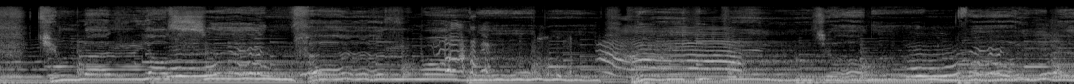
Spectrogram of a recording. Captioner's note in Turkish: Bebek ağlaması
